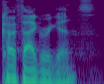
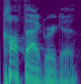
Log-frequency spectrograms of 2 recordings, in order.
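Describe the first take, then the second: First: The first syllable does not sound like 'coffin'. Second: The first syllable sounds like 'coffin'. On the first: The speaker calls it wrong. "not Caphagrigus" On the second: The speaker calls it right. "it's Caphagrigus"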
